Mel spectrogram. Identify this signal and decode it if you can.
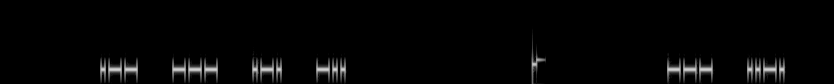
Morse code, heard as a keyed tone, about 30 wpm, spaced as for 17 wpm, 690 Hz. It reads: WORD OF
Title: 3x Character Spacing - Top 100 Words - 30wpm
